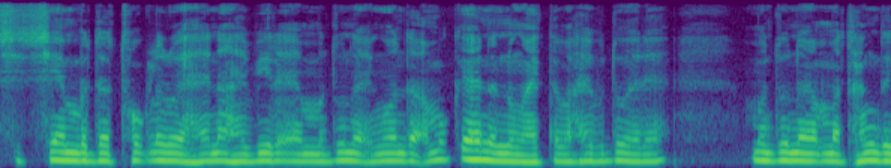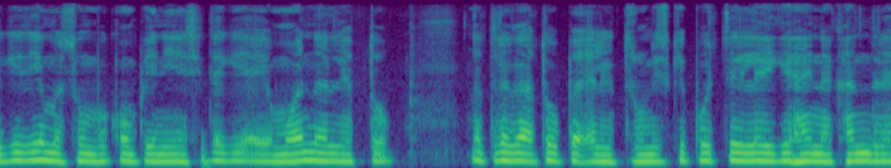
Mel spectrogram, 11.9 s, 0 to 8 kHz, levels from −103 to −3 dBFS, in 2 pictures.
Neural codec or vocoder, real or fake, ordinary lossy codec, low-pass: none; real; none; 7.2 kHz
